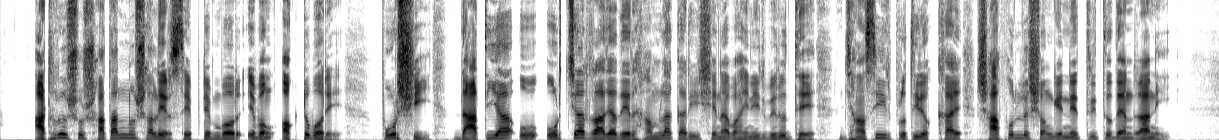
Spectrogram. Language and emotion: Bengali, neutral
